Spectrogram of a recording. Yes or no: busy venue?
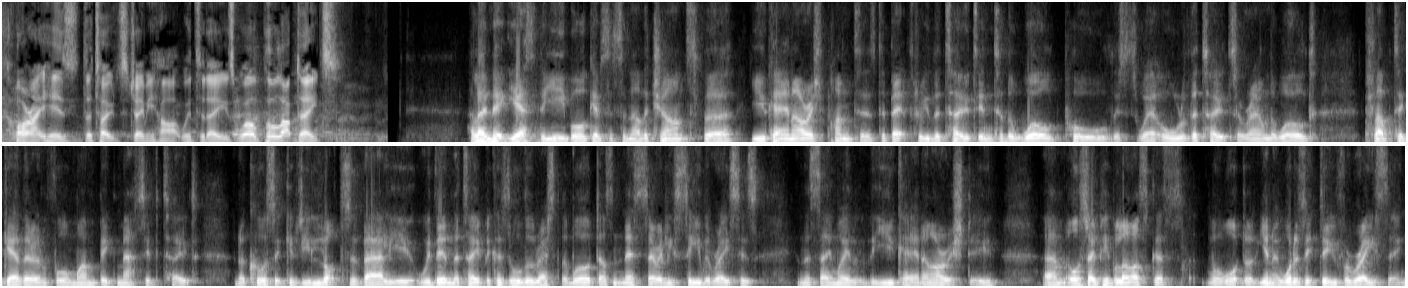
yes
